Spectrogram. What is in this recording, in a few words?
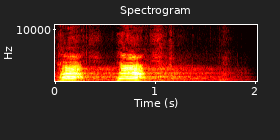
Hockey Male "Pass"; Hockey Vocal Sounds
